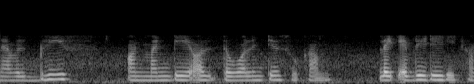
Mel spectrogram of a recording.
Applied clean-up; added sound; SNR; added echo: none; none; none; none.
